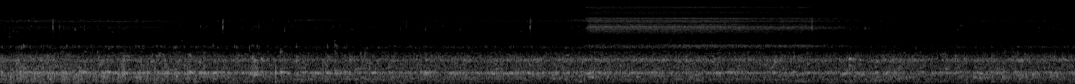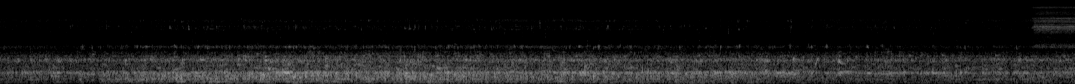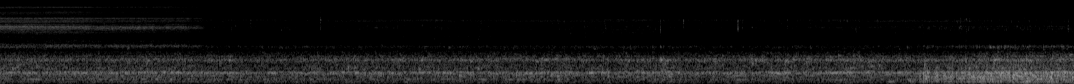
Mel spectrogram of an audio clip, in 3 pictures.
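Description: Muffled underwater sound of scuba breathing: a steady bubbling hiss from regulators and exhaled bubbles. Twice, about six seconds in and again about twenty-one seconds in, a brighter hiss rises for a couple of seconds.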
